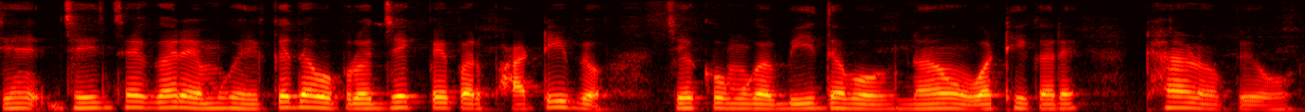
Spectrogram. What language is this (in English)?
Sindhi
